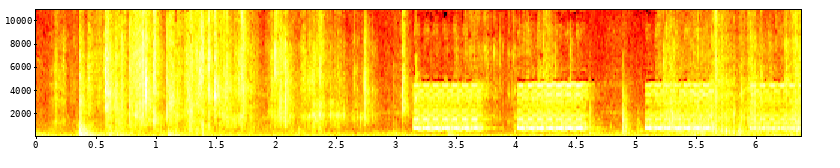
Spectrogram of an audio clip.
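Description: A phone ringtone sounds in three bursts of a bright, trilling electronic tone, preceded by rustling and crinkling handling noises.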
